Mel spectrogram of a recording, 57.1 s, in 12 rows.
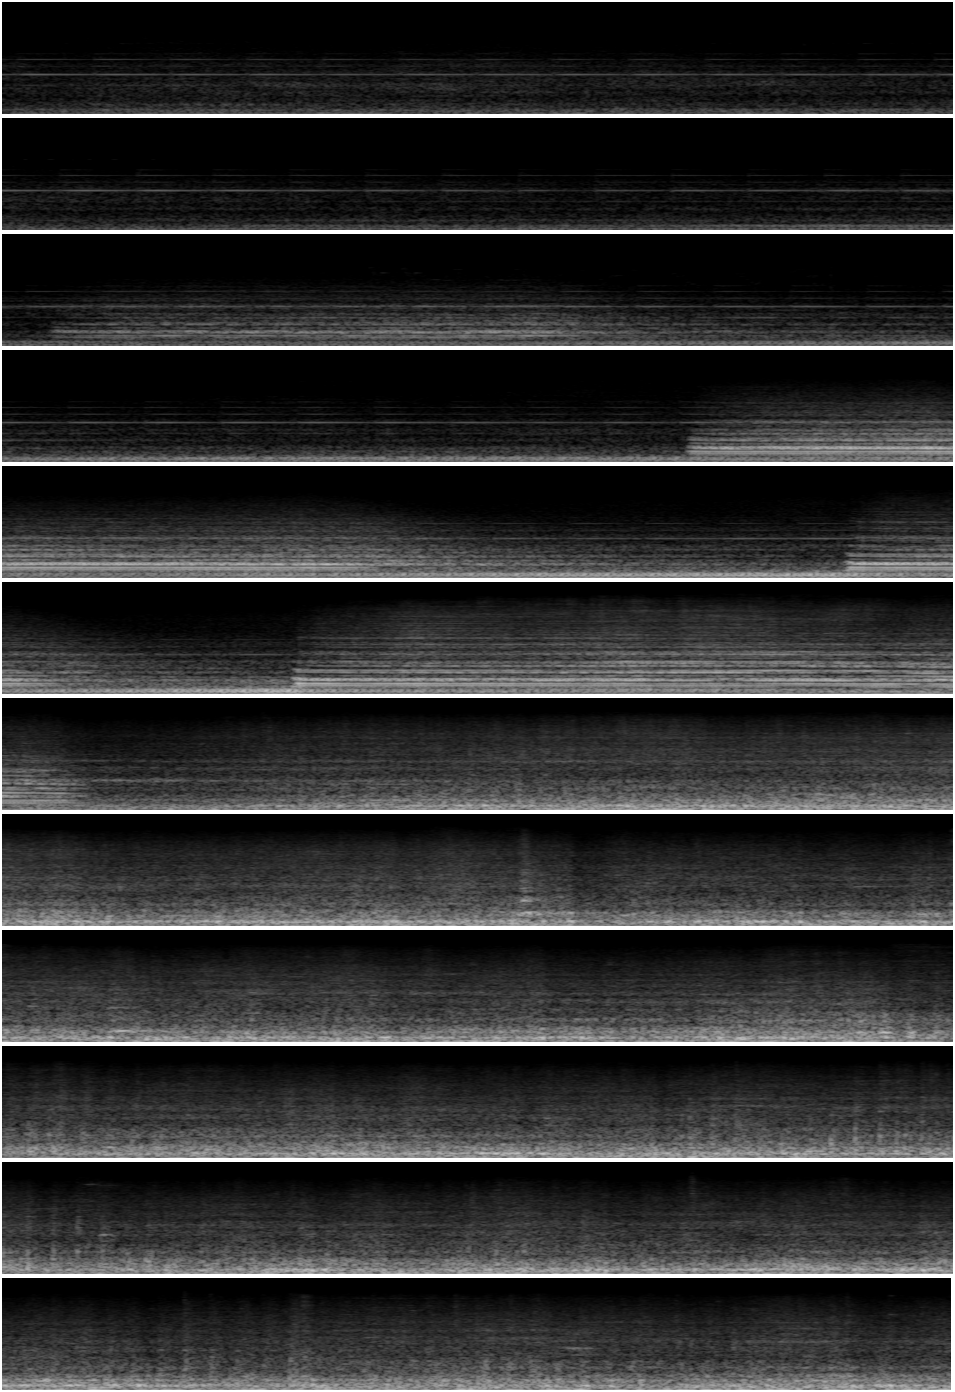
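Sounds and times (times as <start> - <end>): freight train rumbling past: 0.0 - 57.0
locomotive horn chord: 9.8 - 14.6, 17.6 - 21.9, 23.2 - 29.6.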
